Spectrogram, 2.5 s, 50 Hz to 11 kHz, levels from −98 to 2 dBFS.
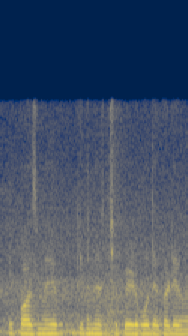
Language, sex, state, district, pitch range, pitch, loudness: Hindi, male, Uttar Pradesh, Shamli, 145-150 Hz, 150 Hz, -15 LUFS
